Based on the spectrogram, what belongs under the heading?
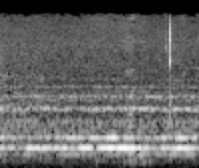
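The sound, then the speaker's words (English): A passing train's horn blares a steady, sustained chord of several droning tones, holding level throughout with no voices over it. “Can you hear the train?”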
